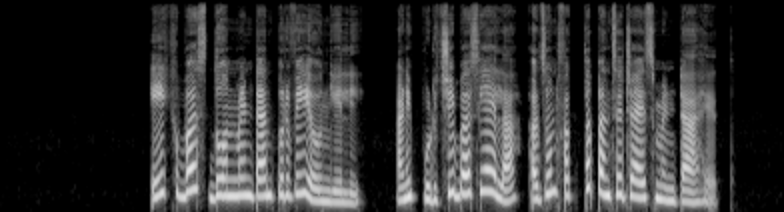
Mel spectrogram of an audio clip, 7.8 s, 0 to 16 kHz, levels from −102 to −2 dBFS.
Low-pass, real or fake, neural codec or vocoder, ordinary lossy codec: 14.4 kHz; real; none; none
